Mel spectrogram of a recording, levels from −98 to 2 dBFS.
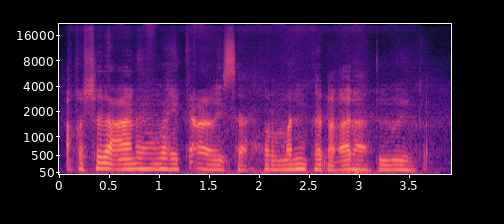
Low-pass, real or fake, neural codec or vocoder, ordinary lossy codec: none; fake; codec, 44.1 kHz, 2.6 kbps, DAC; none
